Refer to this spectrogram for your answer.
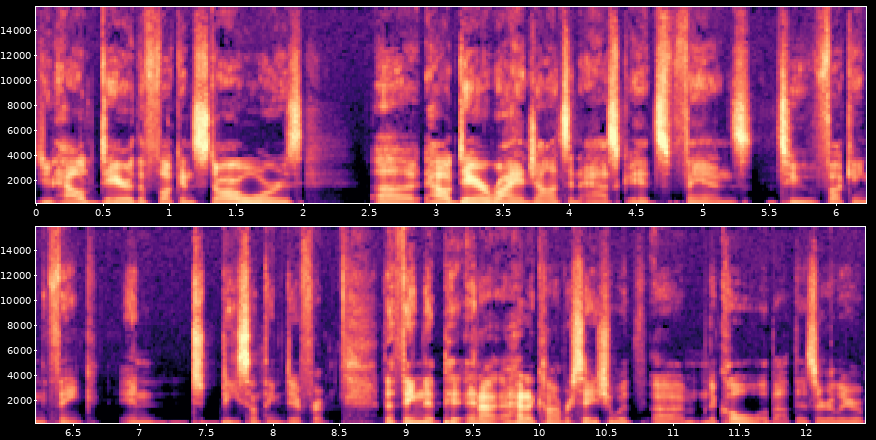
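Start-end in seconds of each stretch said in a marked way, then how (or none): none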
